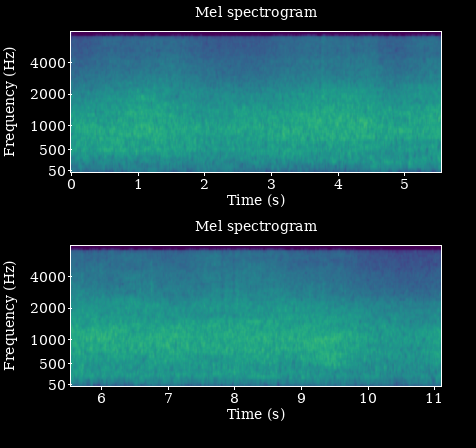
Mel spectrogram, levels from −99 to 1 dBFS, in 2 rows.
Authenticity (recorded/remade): recorded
